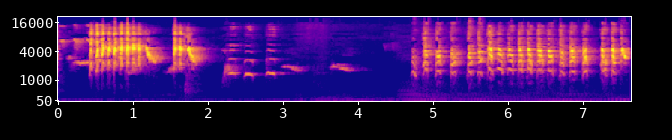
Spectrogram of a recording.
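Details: Ashy drongo song filled with copied bird sounds and gunshots, used for training songbirds. Harsh buzzy notes, a few soft falling whistles, then a long rapid series of loud sharp chattering chips.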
